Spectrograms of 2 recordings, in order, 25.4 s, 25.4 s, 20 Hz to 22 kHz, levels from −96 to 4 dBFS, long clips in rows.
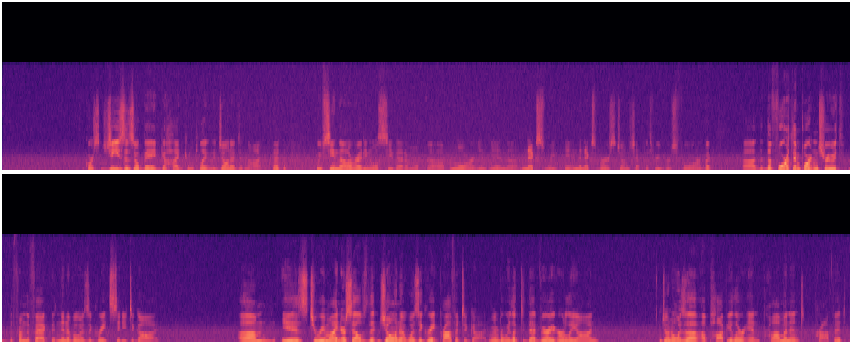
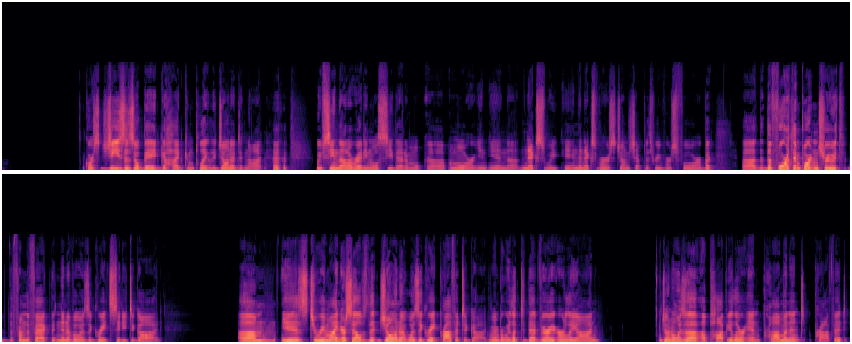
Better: second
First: hiss; noticeable; throughout; 20 dB below the speech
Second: none

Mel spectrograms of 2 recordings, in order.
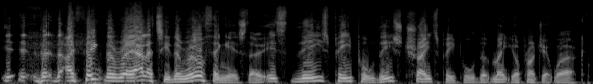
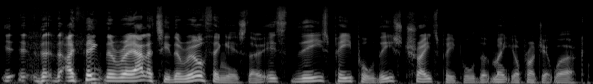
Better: second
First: distortion; heavy; 13% of the sound clipped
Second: none

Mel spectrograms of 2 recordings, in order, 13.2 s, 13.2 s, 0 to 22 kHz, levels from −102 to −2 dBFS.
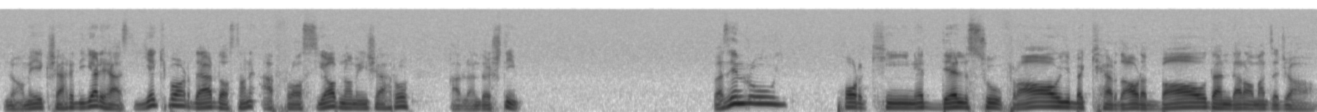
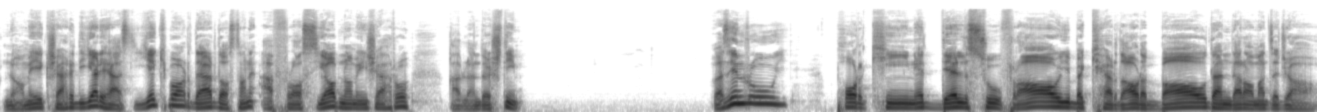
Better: second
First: hiss; faint; throughout; 20 dB below the speech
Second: none

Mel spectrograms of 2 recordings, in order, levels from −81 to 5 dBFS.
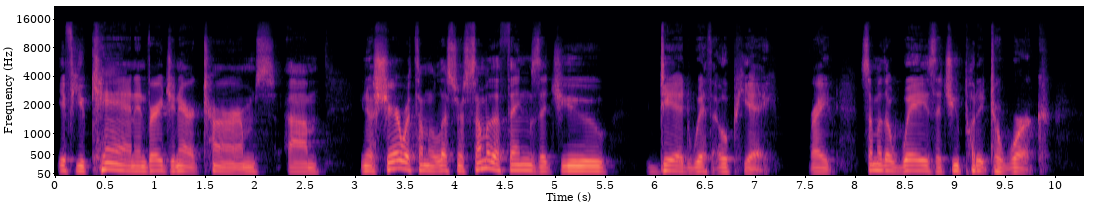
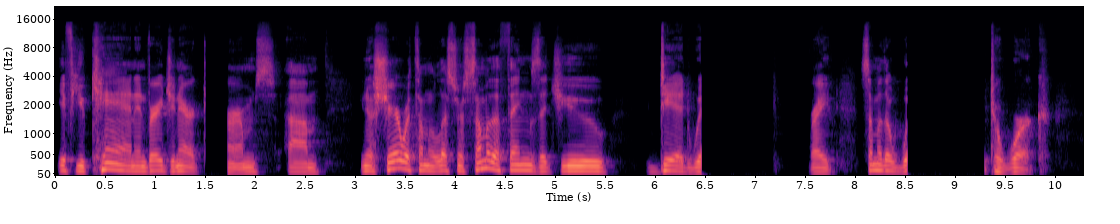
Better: first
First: none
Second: audio cutting out; at 1.5 s, at 6.5 s for 0.5 s and at 8.5 s for 1 s

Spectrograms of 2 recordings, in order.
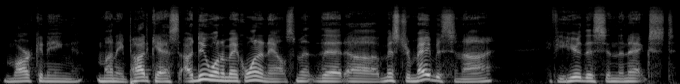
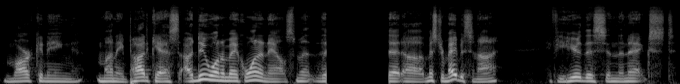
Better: first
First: none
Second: audio freezing; at 3.5 s for 0.5 s

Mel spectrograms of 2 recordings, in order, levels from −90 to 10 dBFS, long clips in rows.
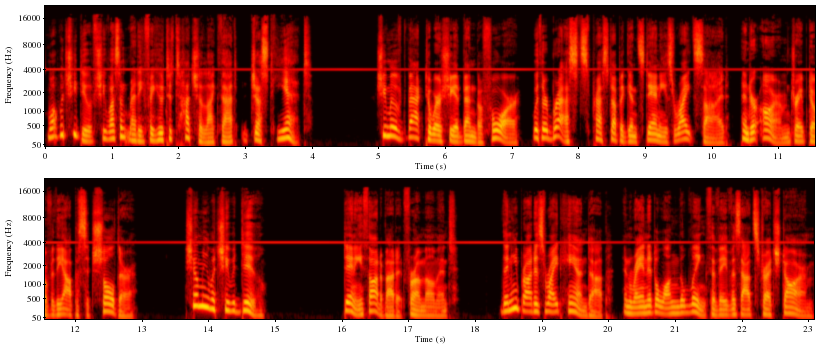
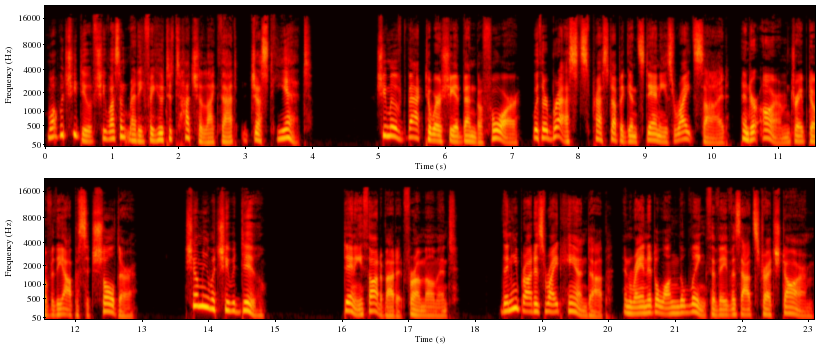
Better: second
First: high-pitched whine; faint; throughout; 4 kHz, 20 dB below the speech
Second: none

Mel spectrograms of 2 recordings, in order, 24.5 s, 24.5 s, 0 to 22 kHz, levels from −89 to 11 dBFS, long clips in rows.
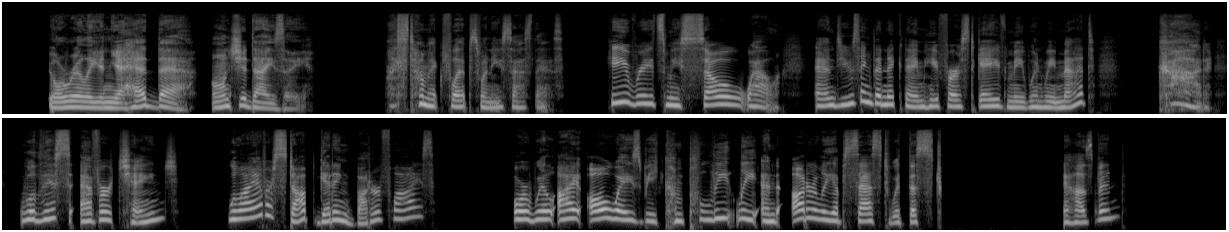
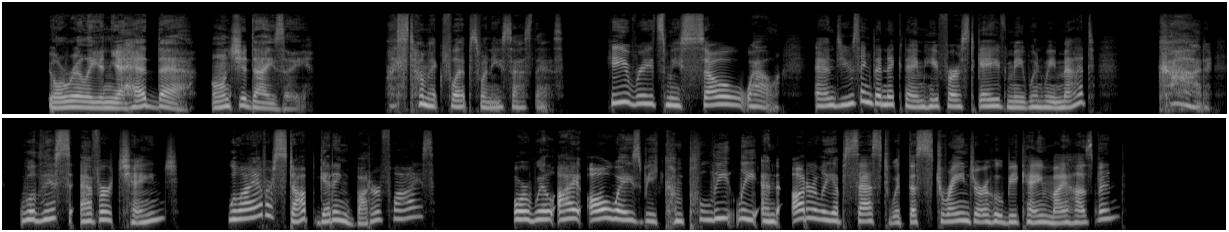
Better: second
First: audio cutting out; at 22 s for 1 s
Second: none

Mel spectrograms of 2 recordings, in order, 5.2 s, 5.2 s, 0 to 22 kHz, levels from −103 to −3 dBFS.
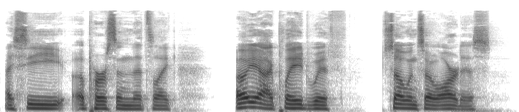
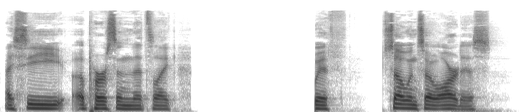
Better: first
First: none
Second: audio cutting out; at 2 s for 1 s

